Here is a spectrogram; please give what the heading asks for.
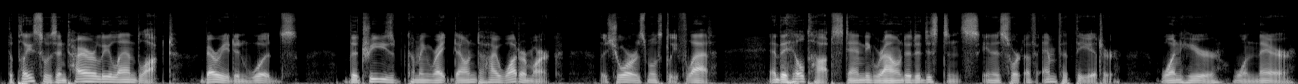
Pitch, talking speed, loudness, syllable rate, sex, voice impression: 95 Hz, 180 wpm, -20 LUFS, 5.6 syllables/s, male, very masculine, very adult-like, very middle-aged, very thick, tensed, very powerful, slightly bright, slightly soft, slightly muffled, very fluent, very cool, very intellectual, slightly refreshing, very sincere, very calm, very mature, very friendly, reassuring, unique, elegant, slightly wild, very lively, kind, slightly intense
